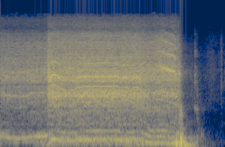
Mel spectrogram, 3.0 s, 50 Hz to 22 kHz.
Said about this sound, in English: I ended up having to use a 90-degree power driver or drill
